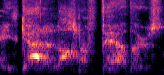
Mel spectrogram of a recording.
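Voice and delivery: very quiet, hushed, barely audible whisper. Game narrator voices a figure the players overhear: whispering. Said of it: "you hear one of them whisper".

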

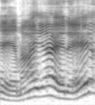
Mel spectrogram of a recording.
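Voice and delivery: slow, teasing, put-on Australian accent. A dad teasing his daughter by talking Australian, in a put-on Australian accent. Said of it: "I started talking Australian".

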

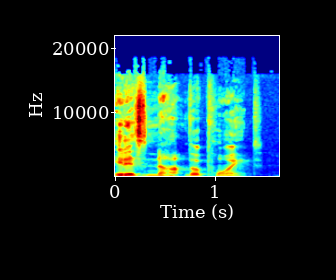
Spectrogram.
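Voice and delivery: very loud, fired-up, worked-up insistent outburst. Arguing about division in the church, getting worked up. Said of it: "I am getting worked up".

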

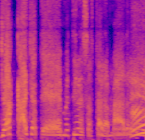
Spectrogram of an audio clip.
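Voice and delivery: ugly, rough high-pitched yell. Retelling how his boss snapped at him for laughing loudly: imitating the boss yelling nastily. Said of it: "Y empezó a gritar así, pero feo".

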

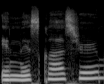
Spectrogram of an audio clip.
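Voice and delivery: put-on creepy delivery. Showing how the teacher says the line: imitating a creepy delivery. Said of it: "she says it like this".

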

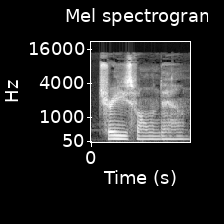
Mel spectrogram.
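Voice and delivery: muttering under the breath. Dobro keeps grumbling while the Errolsons ignore him, muttering under his breath. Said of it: "Dobro continued under his breath".

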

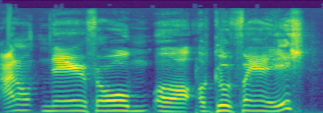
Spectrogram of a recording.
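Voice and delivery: bad put-on English accent. Joking about not knowing if he's a fan: bad English accent. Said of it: "That's like a bad English accent".

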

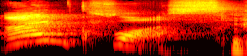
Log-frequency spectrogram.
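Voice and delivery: put-on high, babyish little voice. Imagining an all-powerful being scolding, in a baby voice. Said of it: "a baby voice being like".

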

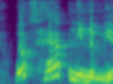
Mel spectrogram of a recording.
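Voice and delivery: tiny, high, mouse-like squeaky cry. Reading a story aloud, a character transformed into a bug: squeaky little voice. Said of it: "I cried in my squeaky little voice".

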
